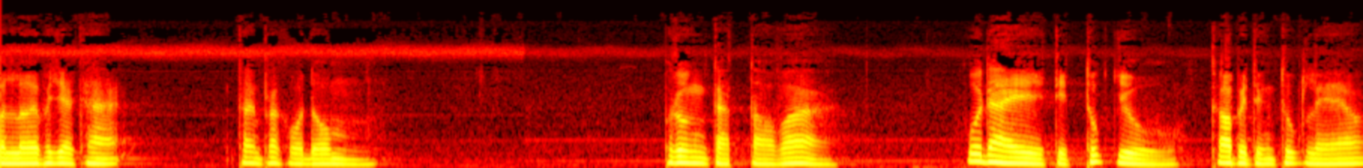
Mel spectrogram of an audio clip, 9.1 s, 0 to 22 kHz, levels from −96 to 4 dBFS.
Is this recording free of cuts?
yes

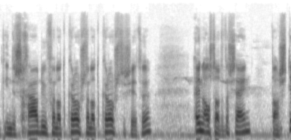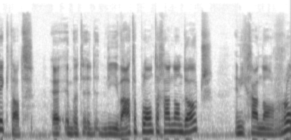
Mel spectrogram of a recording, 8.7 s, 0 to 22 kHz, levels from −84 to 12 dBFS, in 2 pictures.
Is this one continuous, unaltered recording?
no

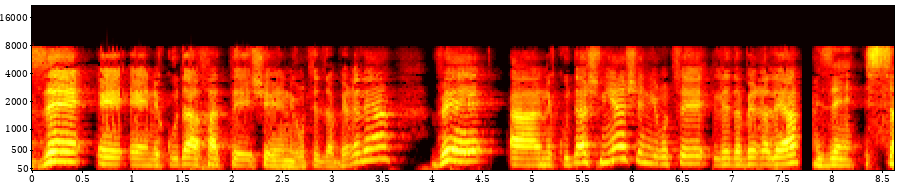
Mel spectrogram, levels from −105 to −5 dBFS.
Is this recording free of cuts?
yes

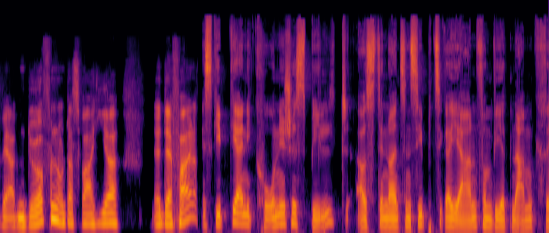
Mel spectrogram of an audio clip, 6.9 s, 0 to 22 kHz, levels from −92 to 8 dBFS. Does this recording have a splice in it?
no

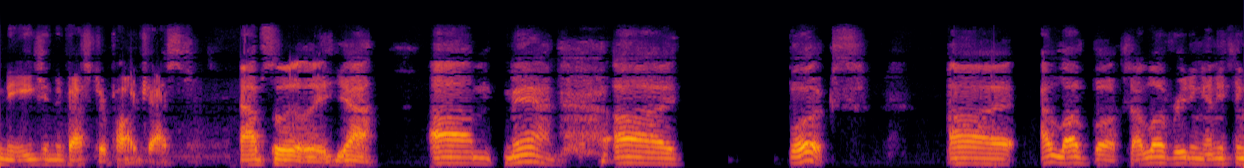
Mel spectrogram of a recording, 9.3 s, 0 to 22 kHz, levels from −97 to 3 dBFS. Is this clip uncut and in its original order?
no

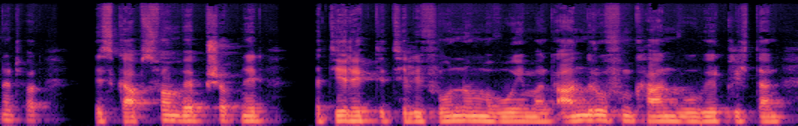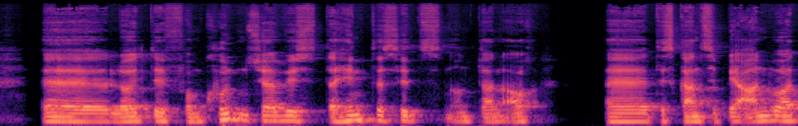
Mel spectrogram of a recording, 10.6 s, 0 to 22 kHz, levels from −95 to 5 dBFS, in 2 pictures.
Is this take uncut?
yes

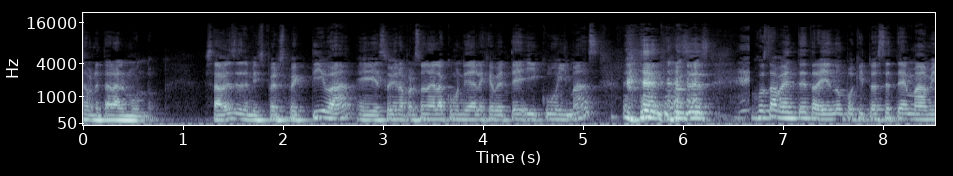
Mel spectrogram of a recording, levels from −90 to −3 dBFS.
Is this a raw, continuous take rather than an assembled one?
no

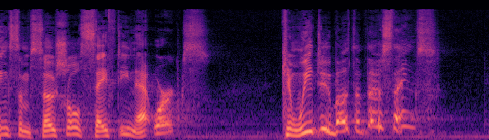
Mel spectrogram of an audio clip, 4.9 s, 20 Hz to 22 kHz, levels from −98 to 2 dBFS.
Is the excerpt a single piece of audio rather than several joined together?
yes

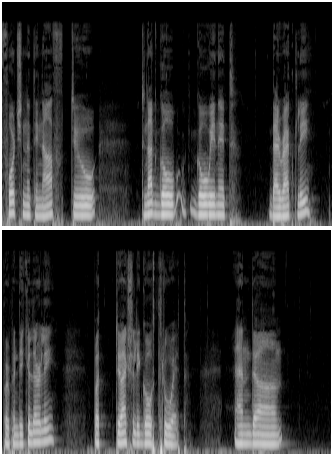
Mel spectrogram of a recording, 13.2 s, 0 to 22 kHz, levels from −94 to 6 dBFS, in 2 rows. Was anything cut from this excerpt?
no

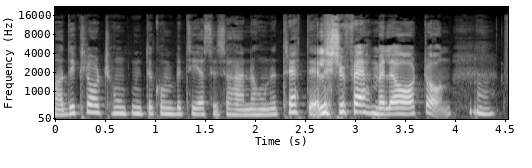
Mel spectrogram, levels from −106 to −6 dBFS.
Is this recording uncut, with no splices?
yes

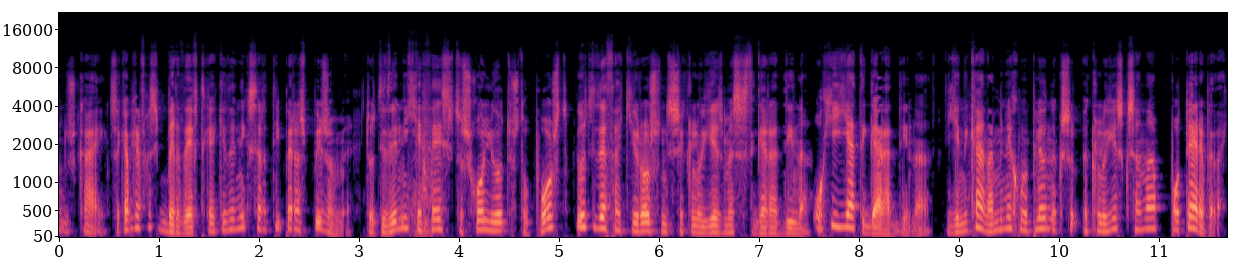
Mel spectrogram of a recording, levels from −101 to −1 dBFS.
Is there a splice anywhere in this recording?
no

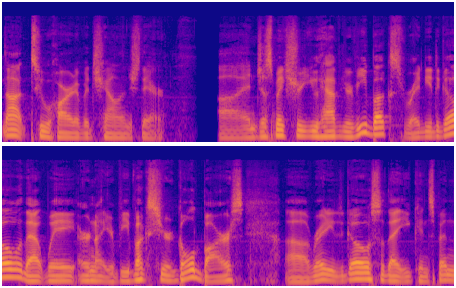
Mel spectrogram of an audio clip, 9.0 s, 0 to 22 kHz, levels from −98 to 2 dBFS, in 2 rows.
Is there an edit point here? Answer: no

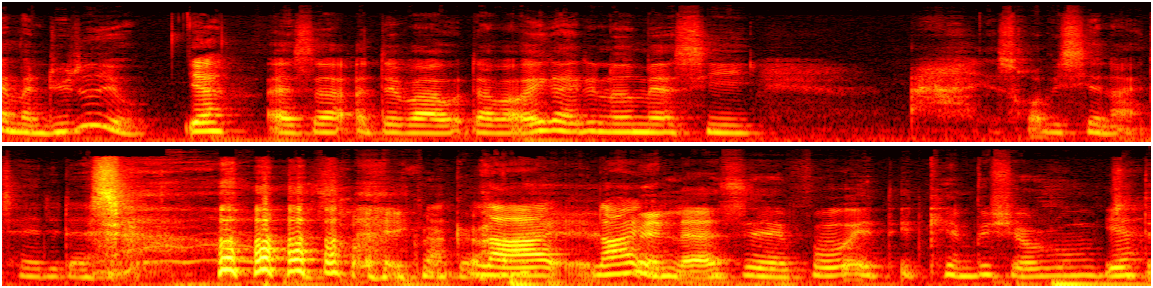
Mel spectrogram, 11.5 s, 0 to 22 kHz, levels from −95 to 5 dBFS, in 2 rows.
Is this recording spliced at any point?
no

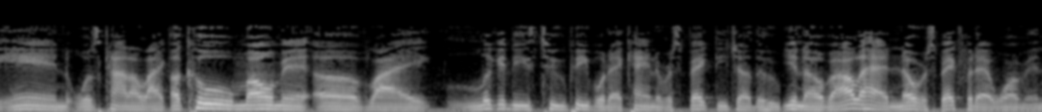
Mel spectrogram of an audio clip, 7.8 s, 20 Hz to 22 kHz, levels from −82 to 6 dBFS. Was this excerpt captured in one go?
no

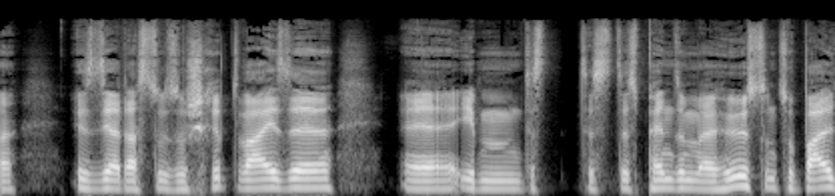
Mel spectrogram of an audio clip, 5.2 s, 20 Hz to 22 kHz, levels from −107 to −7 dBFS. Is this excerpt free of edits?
yes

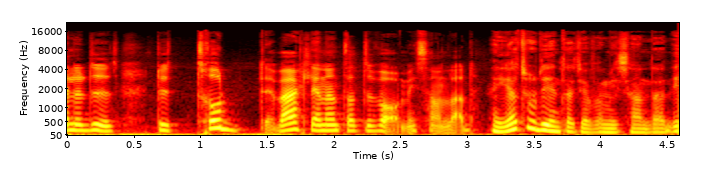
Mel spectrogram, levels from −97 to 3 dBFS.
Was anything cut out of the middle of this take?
no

